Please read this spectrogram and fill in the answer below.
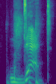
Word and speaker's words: debt: Debt rhymes with bet and pet.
